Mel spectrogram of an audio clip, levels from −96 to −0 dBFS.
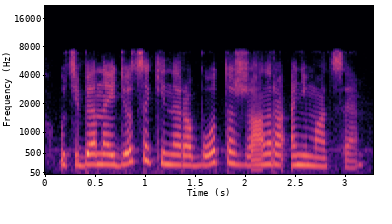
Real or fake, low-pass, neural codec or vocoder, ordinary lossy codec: real; 7.2 kHz; none; Opus, 24 kbps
